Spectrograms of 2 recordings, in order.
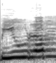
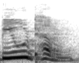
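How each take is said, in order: First: The middle consonant is an r sound. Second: The middle consonant is an aspirated d sound. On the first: The speaker calls it wrong. "এটাকে কেউ বিউরাম বলবেন না" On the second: The speaker calls it right. "ঢয়ের মতো উচ্চারণ"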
